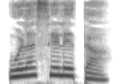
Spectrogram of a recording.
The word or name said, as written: ಒಳಸೆಳೆತ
